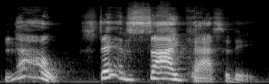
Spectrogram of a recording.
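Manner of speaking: high, loud desperate shout, slow; mother yells. Retold or imitated. Mother yelling at her daughter to stay inside, desperate. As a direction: yell it to save your child. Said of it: "The mother yells".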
